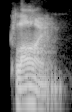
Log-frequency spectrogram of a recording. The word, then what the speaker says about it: climb: other examples might include calm doubt receipt lamb climb try it walk salmon calm doubt receipt lamb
